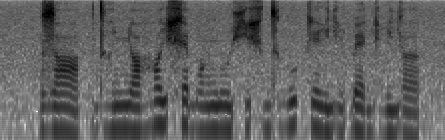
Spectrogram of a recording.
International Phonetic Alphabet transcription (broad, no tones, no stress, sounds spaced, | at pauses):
z ɒ | dʱ ʌ ɲ ɒ ɦ ɔ i̯ x ɛ b ɔ ŋ u ç i x dʱ u k e i̯ j i ɓ ɛ ɡʱ i j ʌ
